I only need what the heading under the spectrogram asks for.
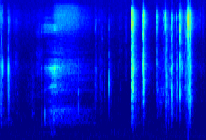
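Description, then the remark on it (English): A crinkly bag of sriracha-flavored cricket snacks from Exo is pulled and fumbled open, with a soft rustling stretch followed by a run of sharp, loud crackling crinkles, no one talking. “The bag is slightly challenging to open.”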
